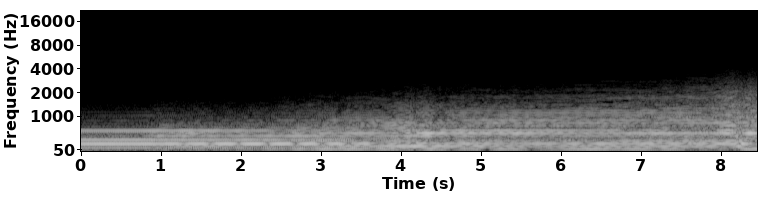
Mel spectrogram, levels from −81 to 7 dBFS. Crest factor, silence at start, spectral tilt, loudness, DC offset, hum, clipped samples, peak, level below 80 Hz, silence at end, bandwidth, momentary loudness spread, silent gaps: 10 dB; 0 s; -12 dB/octave; -21 LUFS; under 0.1%; none; under 0.1%; -10 dBFS; -32 dBFS; 0 s; 2.7 kHz; 3 LU; none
